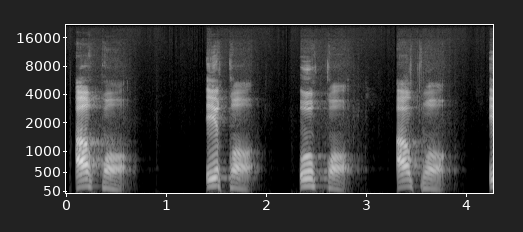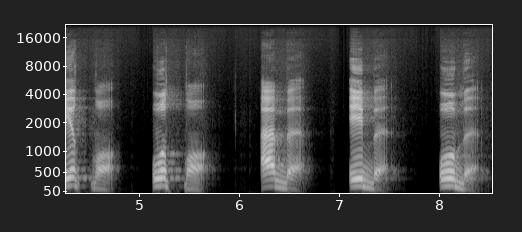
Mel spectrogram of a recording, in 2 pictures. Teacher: Ada suara pantulan yang kuat. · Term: qalqalah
